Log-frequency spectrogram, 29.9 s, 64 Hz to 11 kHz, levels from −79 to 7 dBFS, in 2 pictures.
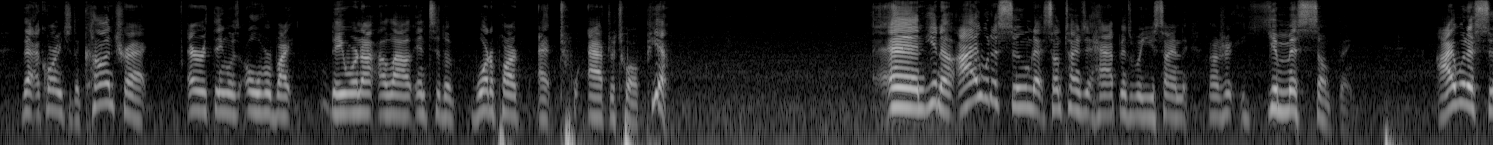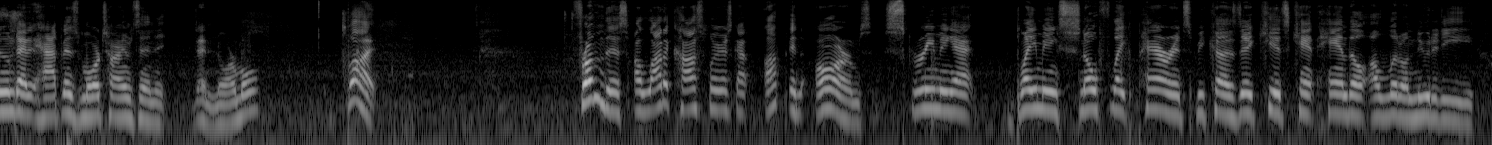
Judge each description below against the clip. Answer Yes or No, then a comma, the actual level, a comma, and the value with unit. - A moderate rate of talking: Yes, average, 150 wpm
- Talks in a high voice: Yes, high, 200 Hz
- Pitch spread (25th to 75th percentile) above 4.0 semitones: No, average, 3.7 semitones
